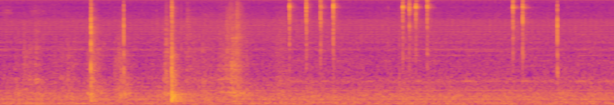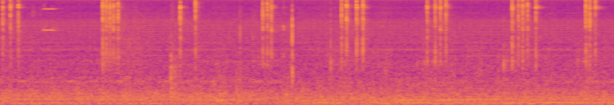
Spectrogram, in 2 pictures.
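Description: MIS dental torque wrench ratcheting an abutment screw into an implant: small clusters of two or three sharp metallic ratchet clicks, repeating roughly every second. A few louder knocks come in the first few seconds before the clicking settles in.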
